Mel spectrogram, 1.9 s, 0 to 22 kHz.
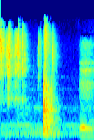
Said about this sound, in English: Oh no, that's a lot of ones. 1, 2, 3, 4, 5. Wait, you rolled 8 dice? I rolled 8 dice and I got an 18. Oh, okay. Wow. 5 of them were ones. But yeah. 5 of them are ones.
